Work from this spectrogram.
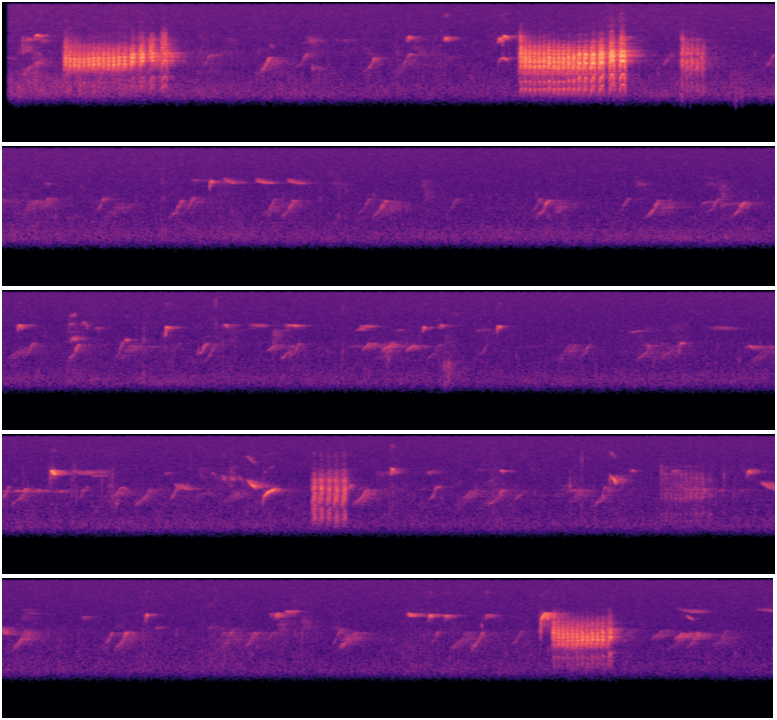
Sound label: Cyanistes caeruleus; SETE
